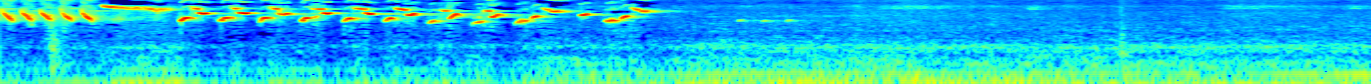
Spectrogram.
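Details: Goldfinch mule being trained to sing gives a fast, bright twittering run of high chirps and short trills lasting about two and a half seconds, then falls quiet over a low background hum.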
